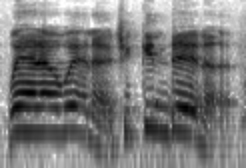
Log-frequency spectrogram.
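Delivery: put-on, drawn-up celebratory voice; playful announcer catchphrase. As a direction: crow it like a silly winner's catchphrase. Playful catchphrase after announcing a winner.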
